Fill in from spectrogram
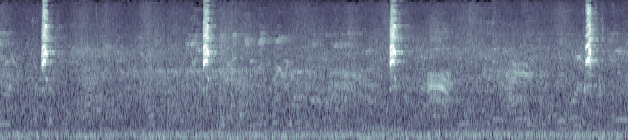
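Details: Indian Red-wattled lapwing (Titodi), mating birds on a lake: four short, shrill call notes spaced about two seconds apart, standing out from constant low noise.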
